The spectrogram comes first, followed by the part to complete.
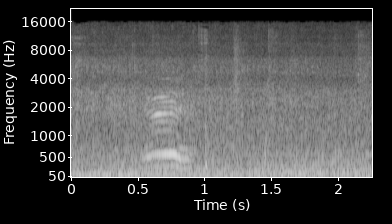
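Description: Busy city street noise: a steady low rumble of traffic and crowd, with one short raised voice, rising then falling in pitch, a little over half a second in.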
